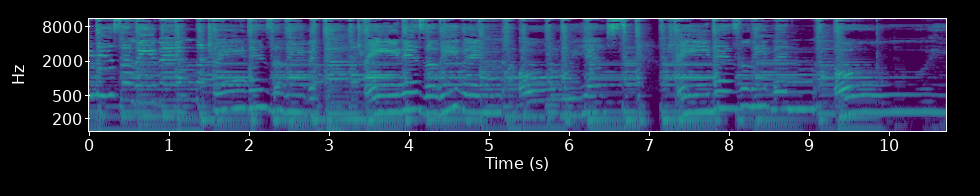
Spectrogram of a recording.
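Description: Strummed acoustic guitar accompanying a woman singing a children's song, with a brief break in the playing about seven seconds in.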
